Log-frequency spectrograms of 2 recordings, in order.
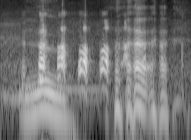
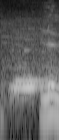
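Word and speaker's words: Looe: No, Lou. L O O E. Lou. Okay. Pronounced even differently. I only heard lose.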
